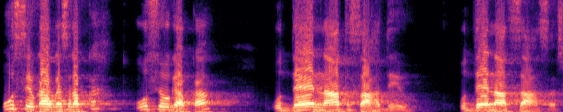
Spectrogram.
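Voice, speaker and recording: Unhurried and expressive, a man with a high, slightly bright voice and a Jharkhand Hindi accent teaches an exam-prep class, with a long reverb tail behind him. Working through a mnemonic on the whiteboard, he quizzes students by turning answers into questions and says each term again and again, constantly calling them "sir" out of respect.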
